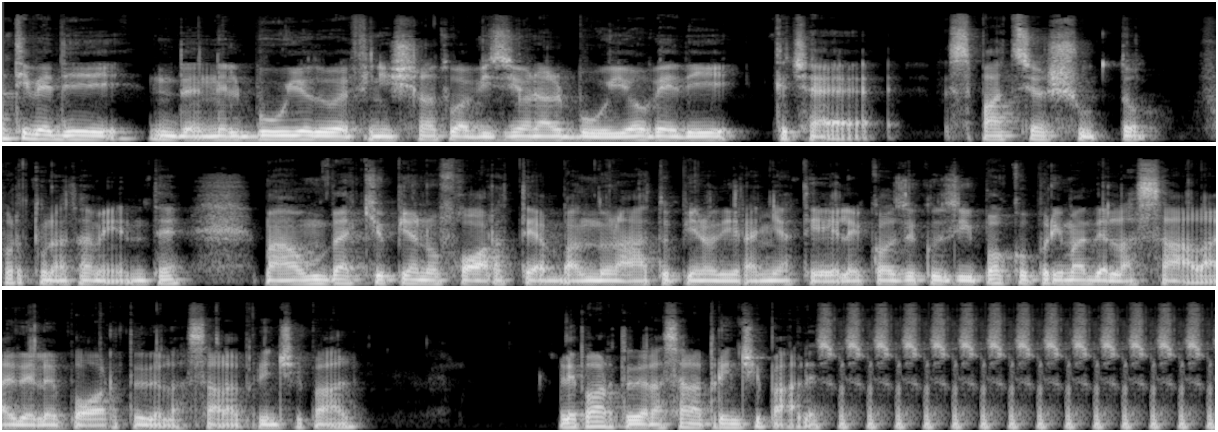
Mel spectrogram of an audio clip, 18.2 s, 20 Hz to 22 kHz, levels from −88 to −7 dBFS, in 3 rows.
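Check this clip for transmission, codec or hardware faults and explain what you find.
One fault is present. A broken-record loop begins at 16.35 s, right after "porte della sala principale", and lasts to the end. The stream likely stalled and kept resending its last held fragment, so a 142 ms slice repeats exactly, thirteen times back to back, replacing the speech that should have followed.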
